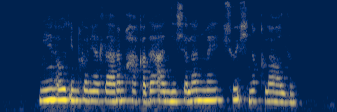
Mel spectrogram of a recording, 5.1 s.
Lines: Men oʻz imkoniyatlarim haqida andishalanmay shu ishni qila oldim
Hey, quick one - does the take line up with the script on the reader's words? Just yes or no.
yes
